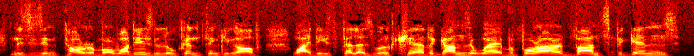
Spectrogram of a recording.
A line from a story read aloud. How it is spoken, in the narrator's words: cries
